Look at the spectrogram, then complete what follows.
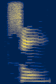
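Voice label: "Sōng", Chinese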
